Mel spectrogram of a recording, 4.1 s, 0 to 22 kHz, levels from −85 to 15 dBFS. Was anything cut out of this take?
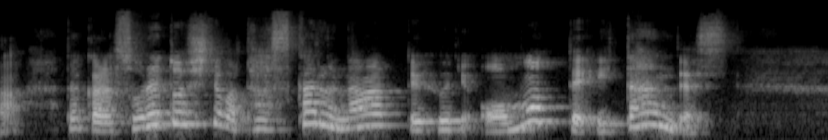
no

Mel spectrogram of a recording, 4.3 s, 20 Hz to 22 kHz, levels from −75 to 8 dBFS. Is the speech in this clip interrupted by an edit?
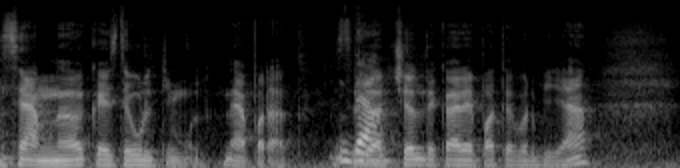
no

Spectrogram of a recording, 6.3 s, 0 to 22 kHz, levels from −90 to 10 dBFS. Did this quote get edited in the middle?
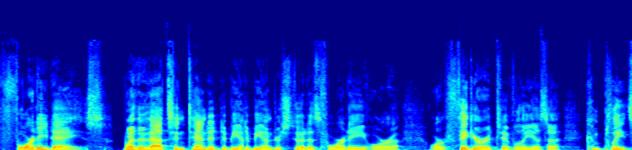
yes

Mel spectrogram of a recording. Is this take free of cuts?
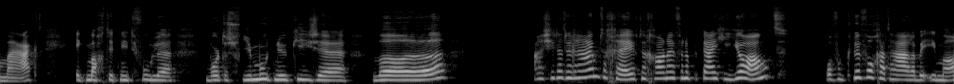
no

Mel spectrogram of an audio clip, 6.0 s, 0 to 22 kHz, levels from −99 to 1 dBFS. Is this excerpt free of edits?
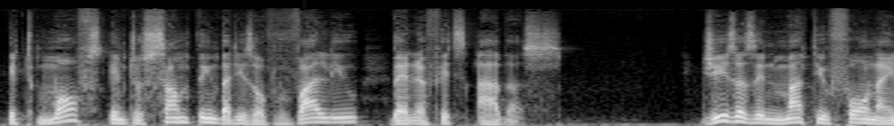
no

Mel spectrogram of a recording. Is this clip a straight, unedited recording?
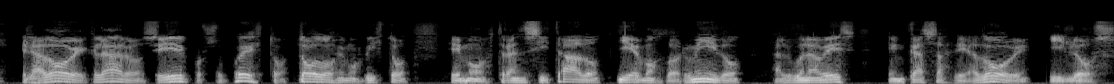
yes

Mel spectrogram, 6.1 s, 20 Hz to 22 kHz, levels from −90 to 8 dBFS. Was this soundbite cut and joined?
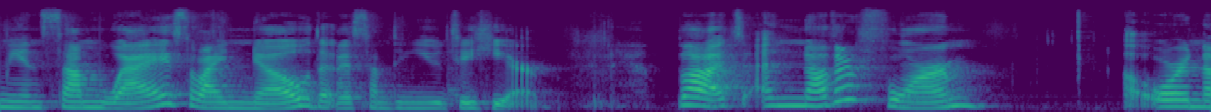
yes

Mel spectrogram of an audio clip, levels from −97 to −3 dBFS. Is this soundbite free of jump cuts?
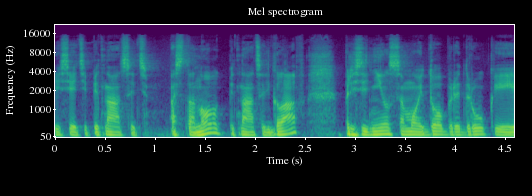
yes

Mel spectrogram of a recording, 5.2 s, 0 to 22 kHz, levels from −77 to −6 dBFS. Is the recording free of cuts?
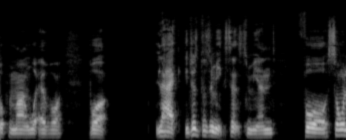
yes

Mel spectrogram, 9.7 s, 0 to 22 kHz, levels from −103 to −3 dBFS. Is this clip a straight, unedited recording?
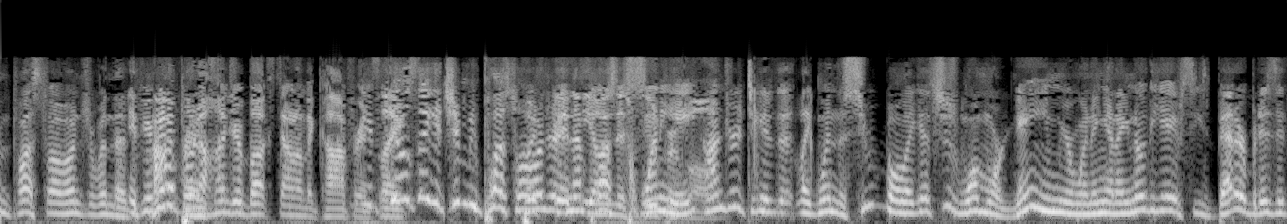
yes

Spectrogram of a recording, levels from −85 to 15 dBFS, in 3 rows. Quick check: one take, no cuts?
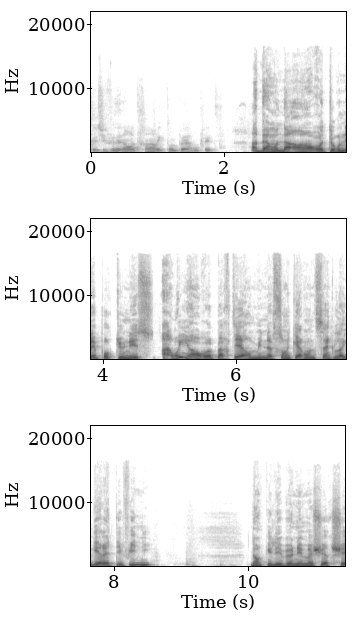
yes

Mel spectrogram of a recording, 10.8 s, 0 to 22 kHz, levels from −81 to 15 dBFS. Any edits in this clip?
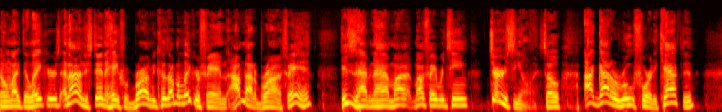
yes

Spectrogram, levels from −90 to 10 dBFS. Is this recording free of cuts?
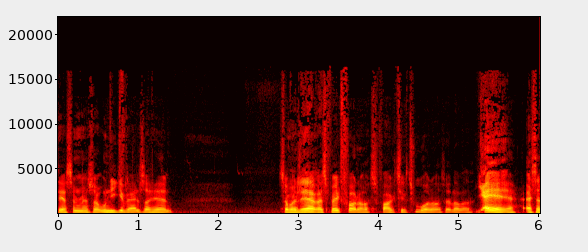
yes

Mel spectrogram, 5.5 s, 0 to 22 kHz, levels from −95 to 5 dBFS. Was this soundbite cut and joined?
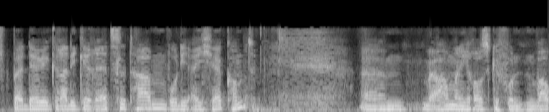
no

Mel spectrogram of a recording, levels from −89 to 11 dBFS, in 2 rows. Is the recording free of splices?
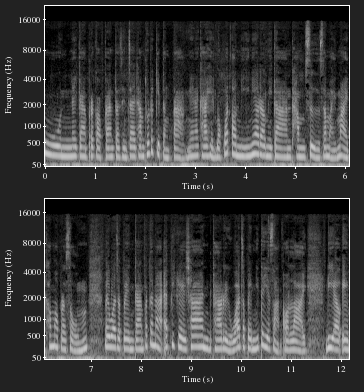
no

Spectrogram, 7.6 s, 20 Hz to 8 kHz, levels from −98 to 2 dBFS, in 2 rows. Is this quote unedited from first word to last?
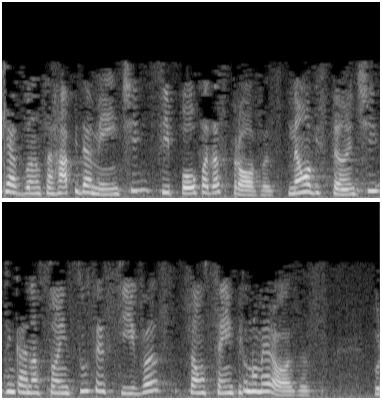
no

